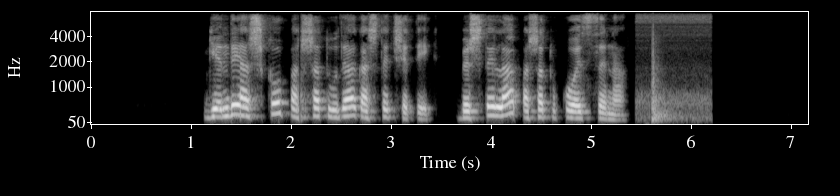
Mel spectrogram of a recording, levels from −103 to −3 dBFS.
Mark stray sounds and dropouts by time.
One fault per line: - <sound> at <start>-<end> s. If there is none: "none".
- thud at 5.5-6.0 s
